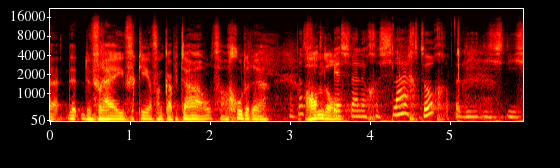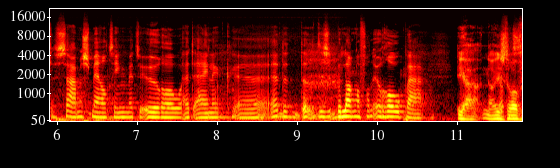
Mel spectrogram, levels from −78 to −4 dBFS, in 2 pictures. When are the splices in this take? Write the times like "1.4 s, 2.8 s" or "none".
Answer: 4.6 s, 5.9 s, 7.6 s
